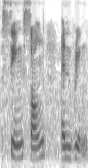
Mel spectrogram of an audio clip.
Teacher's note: sounds this uh the tongue actually rest against the soft pallet allowing the air to flow through uh flow out through the nose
